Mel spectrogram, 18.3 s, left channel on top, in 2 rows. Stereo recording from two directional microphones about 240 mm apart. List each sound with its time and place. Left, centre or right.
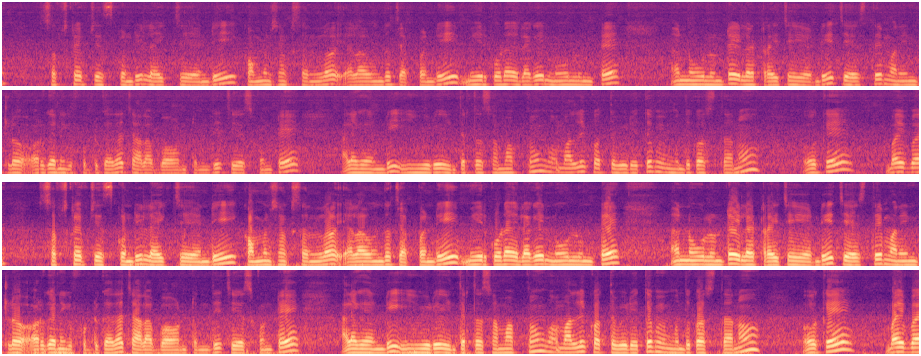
0.4 s a man's voice: right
